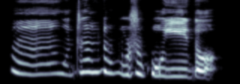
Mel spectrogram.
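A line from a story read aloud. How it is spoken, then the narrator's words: Aggrieved crying. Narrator (Chinese): 委屈的哭了起来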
